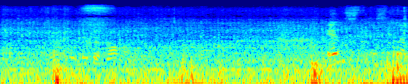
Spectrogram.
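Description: Car engine idling, a steady low rumble, with a short low thump near the end.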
